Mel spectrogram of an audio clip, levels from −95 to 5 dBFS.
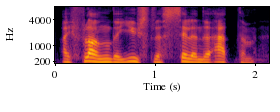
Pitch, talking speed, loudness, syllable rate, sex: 150 Hz, 195 wpm, -20 LUFS, 5.9 syllables/s, male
